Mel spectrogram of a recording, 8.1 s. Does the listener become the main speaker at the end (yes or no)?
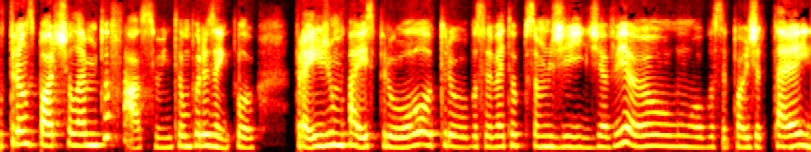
no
